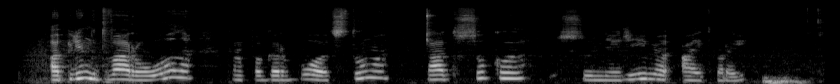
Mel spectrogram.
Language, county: Lithuanian, Vilnius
